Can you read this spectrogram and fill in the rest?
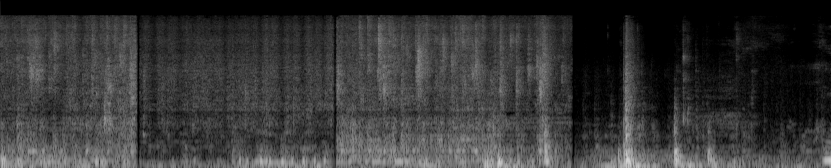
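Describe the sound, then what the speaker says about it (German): A shower sprays inside a camper van's plexiglass stall, a steady rushing hiss of water for several seconds that cuts off, followed by a few scattered knocks and clunks in the small space. "Und ich gehe jetzt mal duschen."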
